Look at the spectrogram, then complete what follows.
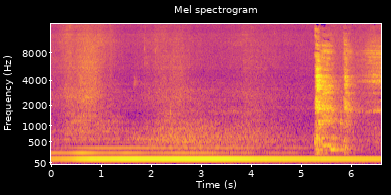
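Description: Low, steady sustained tone of contemporary stage music, swelling in and holding on one pitch, with fainter higher tones above it. About five seconds in, a short rushing noise cuts across and the upper tones drop away.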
